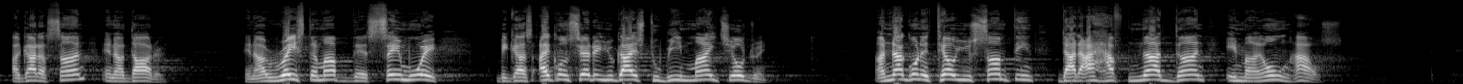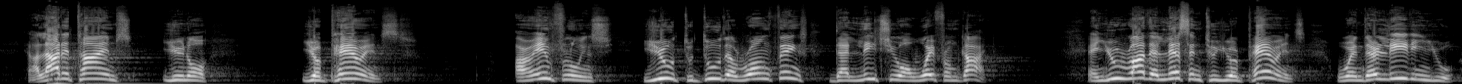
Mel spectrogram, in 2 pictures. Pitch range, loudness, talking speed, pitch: 180-230 Hz, -15 LUFS, 150 wpm, 205 Hz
